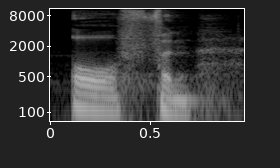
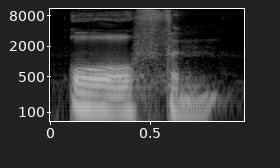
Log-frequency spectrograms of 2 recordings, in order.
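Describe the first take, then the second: First: The second syllable has a weak, reduced vowel. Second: The same.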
